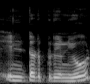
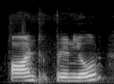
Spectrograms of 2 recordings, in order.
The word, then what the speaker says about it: entrepreneur: जो बिजनेसमैन होते हैं ना, व्यवसायी, उसी को बोलते हैं एंटरप्रेन्योर, जिसको कि हम लोग बिहार में बोलते हैं इंटरप्रेन्योर। हालांकि इसका शुद्ध उच्चारण क्या है? एंटरप्रेन्योर। तो एंटरप्रेन्योर जो है ना, इसका सही उच्चारण यही है, और इसका जो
